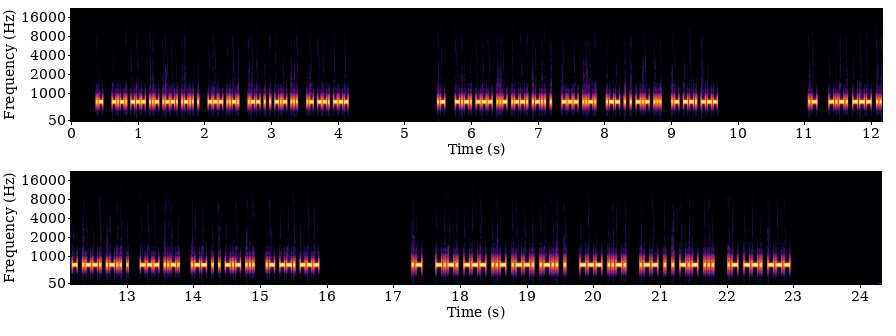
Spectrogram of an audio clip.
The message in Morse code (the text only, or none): A COUPLE OF WEEKS AGO A COUPLE OF WEEKS AGO A COUPLE OF WEEKS AGO A COUPLE OF WEEKS AGO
